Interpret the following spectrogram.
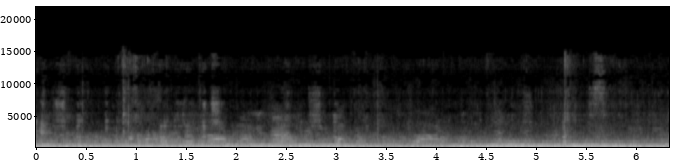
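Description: Outdoor ambience: people talking, not close to the microphone, over a steady low rumble and a faint steady hum.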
